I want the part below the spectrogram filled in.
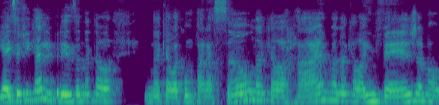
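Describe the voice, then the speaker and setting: A woman with a dark, mellow tone talks at a moderate pace with fairly even intonation, and audible room echo surrounds her voice. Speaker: spiritual counselor. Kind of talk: casual chat.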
